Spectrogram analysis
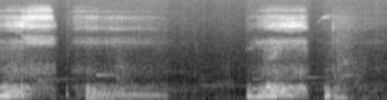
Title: GOODNIGHT BABY❤ OUR PUPPY DOG SLEEPING and SNORING LIKE HUMAN?🐕 I LOVE YOU🥰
